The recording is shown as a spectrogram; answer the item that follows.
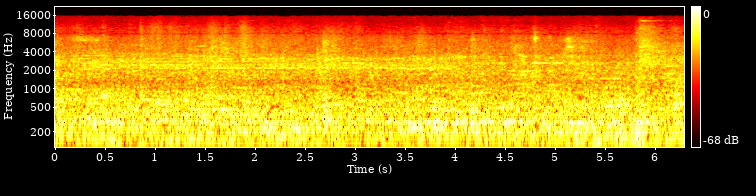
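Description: Steady low rumbling background noise of a busy building interior, with no single event standing out.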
